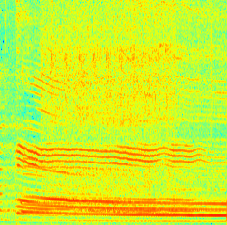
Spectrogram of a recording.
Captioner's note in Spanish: Aplausos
